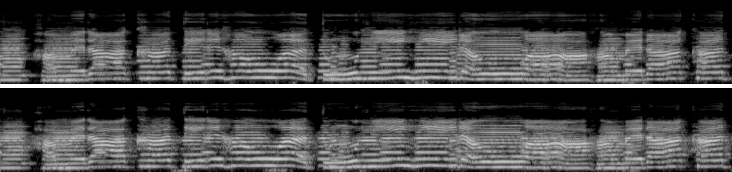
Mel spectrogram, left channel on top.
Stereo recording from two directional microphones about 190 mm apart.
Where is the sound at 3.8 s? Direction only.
25° left (ahead or behind).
